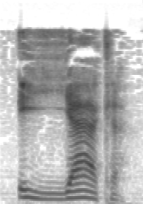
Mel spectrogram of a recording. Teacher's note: Notice the ya gets a double vowel because of the Shaddah there.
